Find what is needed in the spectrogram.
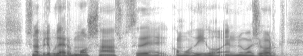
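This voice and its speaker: A man with an Argentine accent talks at a very fast pace. His fairly low voice has lively intonation. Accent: Argentine accent picked up. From Spain, Madrid. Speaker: novelist and theatre maker. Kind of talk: interview. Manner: hesitant, many fillers.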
